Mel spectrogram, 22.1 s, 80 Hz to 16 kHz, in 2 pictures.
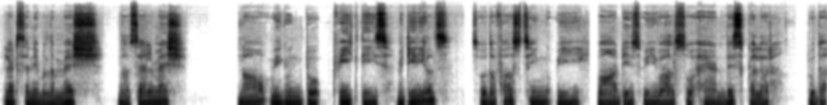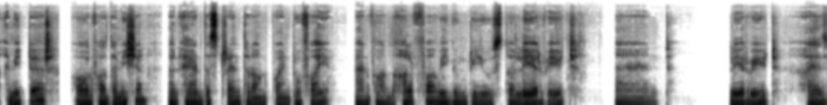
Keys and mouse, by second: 1.1 ctrl+alt+click, 1.9 click, 3.1-5.8 drag, 6.0 middle drag, 6.3 click, 6.8 middle click, 7.8 middle click, 8.7 click, 9.4-10.5 drag, 11.0-13.1 drag, 13.7 middle click, 15.8-19.1 drag, 19.9-20.4 drag, 20.7-21.8 drag.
